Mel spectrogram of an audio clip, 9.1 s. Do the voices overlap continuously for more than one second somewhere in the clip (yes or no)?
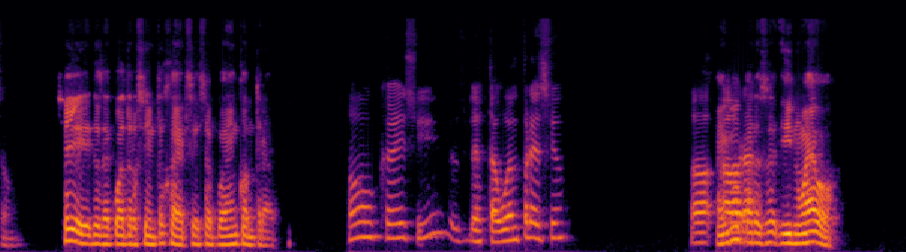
no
